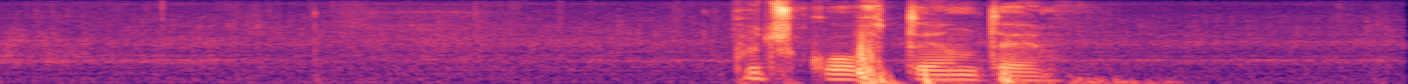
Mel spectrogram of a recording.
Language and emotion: Russian, neutral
